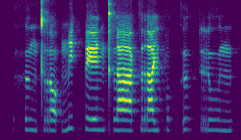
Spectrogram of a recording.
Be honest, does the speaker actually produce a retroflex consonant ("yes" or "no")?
no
